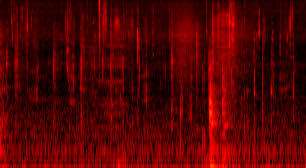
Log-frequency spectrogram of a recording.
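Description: Faint chewing and crunching of root beer flavored rock candy, a quiet grinding with a couple of sharper, louder bites standing out.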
